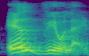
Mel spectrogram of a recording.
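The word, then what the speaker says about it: alveoli: ठीक है, इसे हम प्रोनाउंस करते हैं एवियोलाई, एलवियोलाई।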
